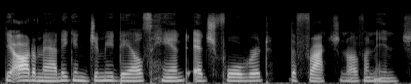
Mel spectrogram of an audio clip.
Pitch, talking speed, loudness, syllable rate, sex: 165 Hz, 190 wpm, -21 LUFS, 5.5 syllables/s, female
